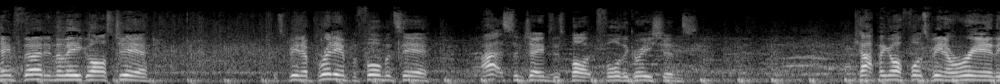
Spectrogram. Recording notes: XpressionFM Sport once again return to St James Park. Live commentary of Exeter City's game against MK Dons.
